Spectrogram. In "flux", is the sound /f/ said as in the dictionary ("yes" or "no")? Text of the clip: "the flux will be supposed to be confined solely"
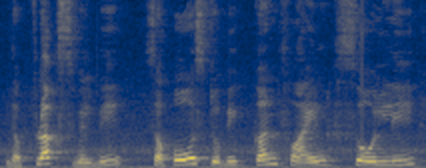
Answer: yes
